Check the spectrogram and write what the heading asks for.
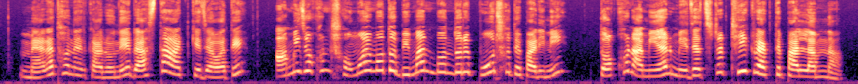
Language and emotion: Bengali, angry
